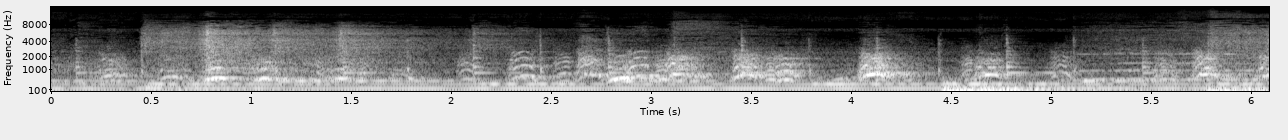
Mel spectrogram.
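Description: Dogs barking, yipping and whimpering at a hyena outdoors, a busy run of close, repeated yelps and barks over a steady low rumble that deepens near the end.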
